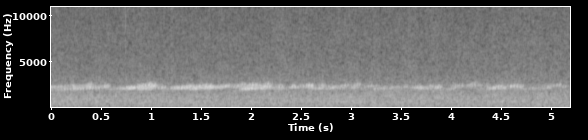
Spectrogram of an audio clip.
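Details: Frogs calling beside a river in a pristine forest with moss-covered ground: a steady high-pitched trilling chorus that swells and fades in short pulses, running without pause over the constant rush of flowing water.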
